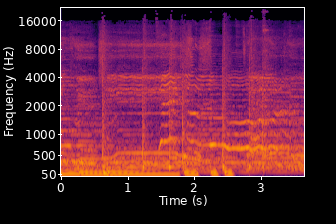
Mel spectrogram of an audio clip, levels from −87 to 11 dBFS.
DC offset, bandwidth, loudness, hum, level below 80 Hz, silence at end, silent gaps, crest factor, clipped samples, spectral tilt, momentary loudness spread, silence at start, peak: under 0.1%; over 20 kHz; -14 LUFS; none; -20 dBFS; 0 s; none; 14 dB; under 0.1%; -5 dB/octave; 2 LU; 0 s; 0 dBFS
